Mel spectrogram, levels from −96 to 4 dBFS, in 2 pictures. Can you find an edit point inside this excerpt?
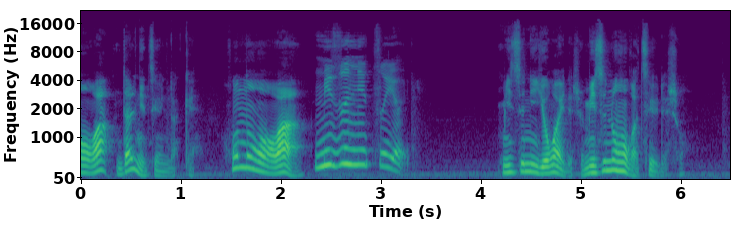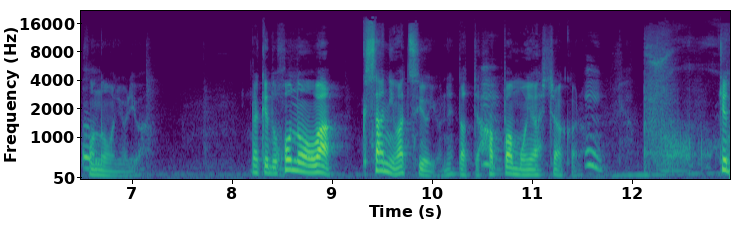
no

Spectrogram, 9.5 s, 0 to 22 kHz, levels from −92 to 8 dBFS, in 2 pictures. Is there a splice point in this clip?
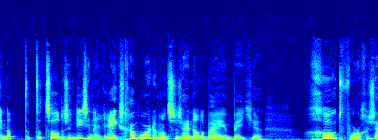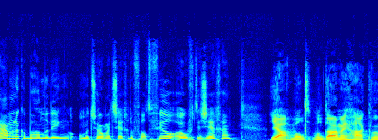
yes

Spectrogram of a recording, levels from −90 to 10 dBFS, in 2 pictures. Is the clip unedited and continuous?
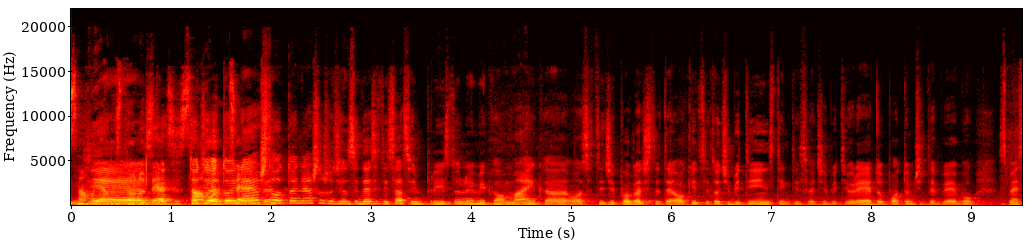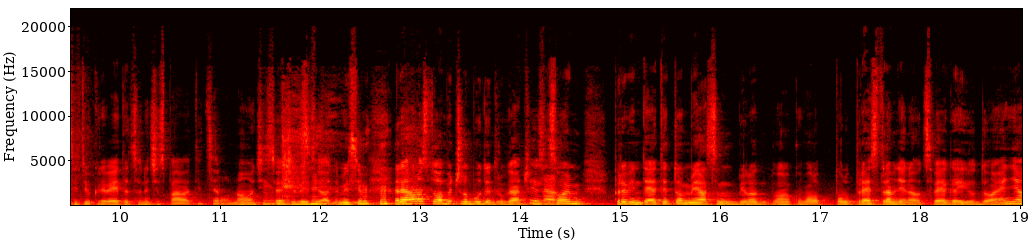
yes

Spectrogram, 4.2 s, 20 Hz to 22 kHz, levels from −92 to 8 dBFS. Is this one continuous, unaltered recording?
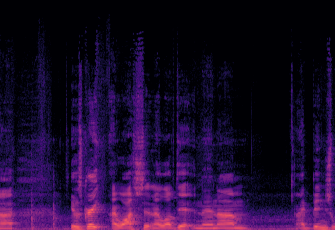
yes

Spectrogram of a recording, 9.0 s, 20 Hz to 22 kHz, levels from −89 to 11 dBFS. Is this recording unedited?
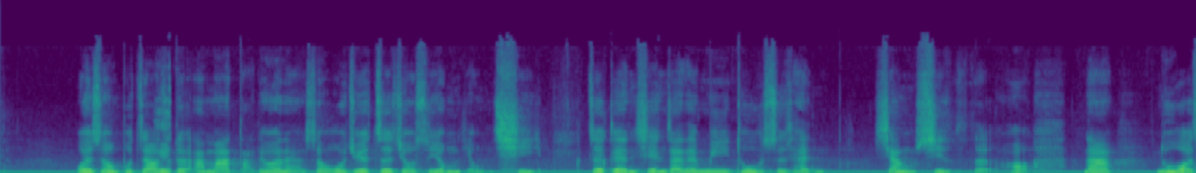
no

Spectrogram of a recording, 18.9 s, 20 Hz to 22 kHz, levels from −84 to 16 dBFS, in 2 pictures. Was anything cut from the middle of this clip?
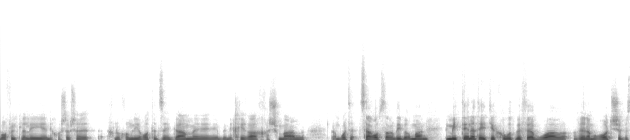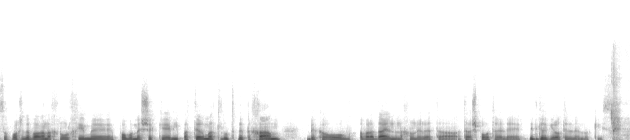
no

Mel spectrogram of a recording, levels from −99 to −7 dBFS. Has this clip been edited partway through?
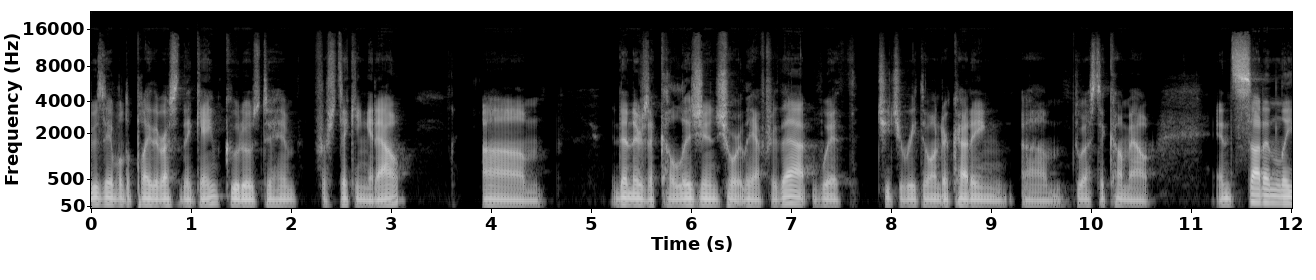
yes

